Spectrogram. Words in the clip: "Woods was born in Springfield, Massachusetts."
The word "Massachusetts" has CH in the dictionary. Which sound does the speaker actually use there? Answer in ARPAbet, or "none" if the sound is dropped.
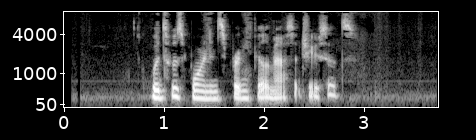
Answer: CH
